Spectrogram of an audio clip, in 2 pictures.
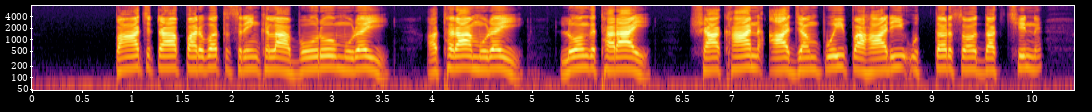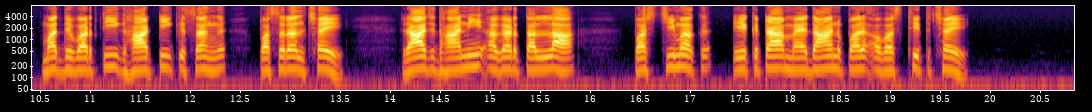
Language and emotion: Maithili, neutral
